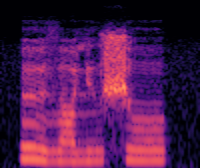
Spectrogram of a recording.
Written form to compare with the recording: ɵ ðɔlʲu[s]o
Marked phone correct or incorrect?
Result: incorrect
